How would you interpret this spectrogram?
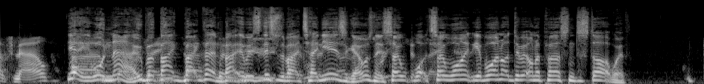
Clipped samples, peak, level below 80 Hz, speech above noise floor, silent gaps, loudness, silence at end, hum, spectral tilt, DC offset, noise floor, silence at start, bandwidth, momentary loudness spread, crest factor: under 0.1%; -4 dBFS; -46 dBFS; 21 dB; none; -18 LUFS; 0.1 s; none; -4.5 dB/octave; under 0.1%; -39 dBFS; 0 s; 16 kHz; 4 LU; 14 dB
